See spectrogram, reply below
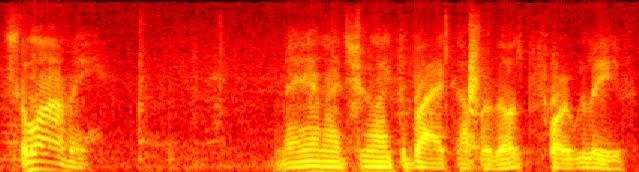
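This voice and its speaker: An actor playing an earnest, chatty American police detective sidekick in 1950s television drama style. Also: male voice, extremely low pitch, normal speed, dull audio. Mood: earnest, eager. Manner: folksy, earnest, conversational. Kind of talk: 1950s police drama acting, light comic relief. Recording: 1950s TV soundtrack with faint hum.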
